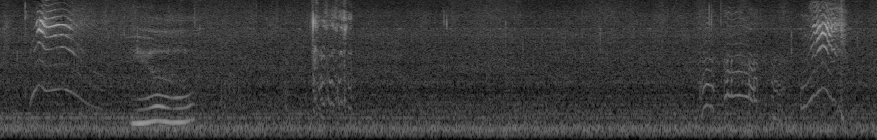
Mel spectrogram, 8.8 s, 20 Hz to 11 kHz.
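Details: RagaMuffin kittens from a 4.5-week-old litter give three high, wavering mews: a short falling cry, a louder warbling one, then a faint rising call near the end. A steady low hum runs underneath.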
